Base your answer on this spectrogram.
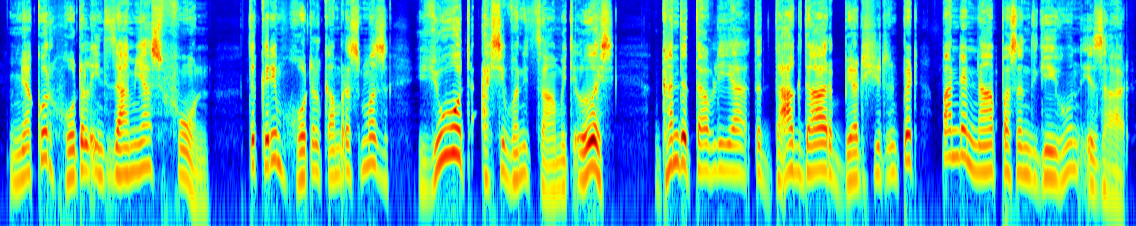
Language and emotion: Kashmiri, disgusted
